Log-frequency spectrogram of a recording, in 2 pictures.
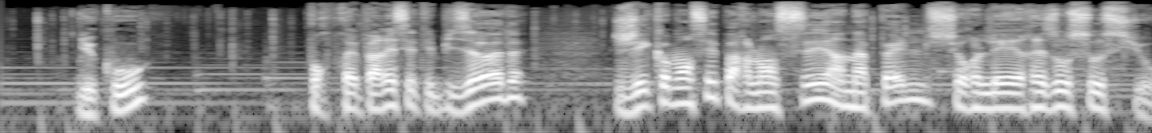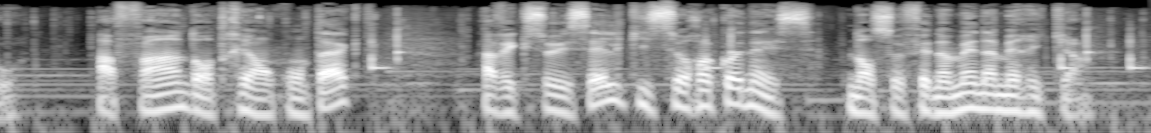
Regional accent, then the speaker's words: Belgium; Le phénomène observé aux États-Unis est-il identique chez nous en Belgique ?

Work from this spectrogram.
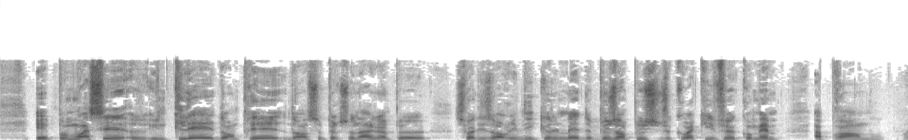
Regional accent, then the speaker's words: Flanders, Belgium; French is a second language; les comédiens de la Wallonie jouent pas chez nous en Flandre et vice-versa.

